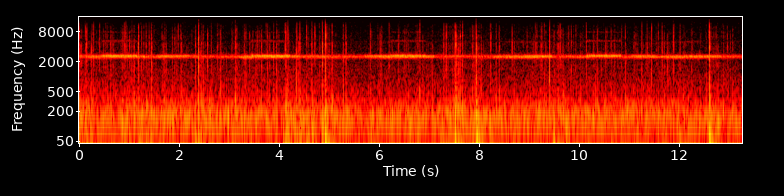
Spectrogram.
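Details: Cricket at night beside a campfire in a mysterious forest, giving steady high-pitched trills in bursts of about a second with short gaps, almost continuous, while the fire crackles and pops sharply throughout.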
